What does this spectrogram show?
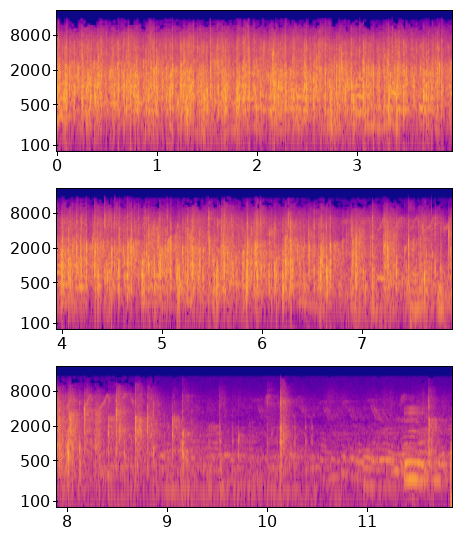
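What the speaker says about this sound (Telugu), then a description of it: "మళ్ళీ ఒకసారి గట్టిగా క్లాప్స్ కొట్టండి అందరూ" A school audience claps loudly and steadily at a meditation camp in a hall, the dense applause fading toward the end as a few scattered claps and voices remain.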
